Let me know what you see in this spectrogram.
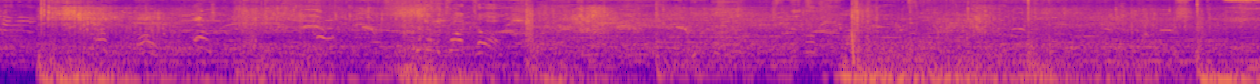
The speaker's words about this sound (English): Some kind of meteor. Look at this. There's more incoming.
